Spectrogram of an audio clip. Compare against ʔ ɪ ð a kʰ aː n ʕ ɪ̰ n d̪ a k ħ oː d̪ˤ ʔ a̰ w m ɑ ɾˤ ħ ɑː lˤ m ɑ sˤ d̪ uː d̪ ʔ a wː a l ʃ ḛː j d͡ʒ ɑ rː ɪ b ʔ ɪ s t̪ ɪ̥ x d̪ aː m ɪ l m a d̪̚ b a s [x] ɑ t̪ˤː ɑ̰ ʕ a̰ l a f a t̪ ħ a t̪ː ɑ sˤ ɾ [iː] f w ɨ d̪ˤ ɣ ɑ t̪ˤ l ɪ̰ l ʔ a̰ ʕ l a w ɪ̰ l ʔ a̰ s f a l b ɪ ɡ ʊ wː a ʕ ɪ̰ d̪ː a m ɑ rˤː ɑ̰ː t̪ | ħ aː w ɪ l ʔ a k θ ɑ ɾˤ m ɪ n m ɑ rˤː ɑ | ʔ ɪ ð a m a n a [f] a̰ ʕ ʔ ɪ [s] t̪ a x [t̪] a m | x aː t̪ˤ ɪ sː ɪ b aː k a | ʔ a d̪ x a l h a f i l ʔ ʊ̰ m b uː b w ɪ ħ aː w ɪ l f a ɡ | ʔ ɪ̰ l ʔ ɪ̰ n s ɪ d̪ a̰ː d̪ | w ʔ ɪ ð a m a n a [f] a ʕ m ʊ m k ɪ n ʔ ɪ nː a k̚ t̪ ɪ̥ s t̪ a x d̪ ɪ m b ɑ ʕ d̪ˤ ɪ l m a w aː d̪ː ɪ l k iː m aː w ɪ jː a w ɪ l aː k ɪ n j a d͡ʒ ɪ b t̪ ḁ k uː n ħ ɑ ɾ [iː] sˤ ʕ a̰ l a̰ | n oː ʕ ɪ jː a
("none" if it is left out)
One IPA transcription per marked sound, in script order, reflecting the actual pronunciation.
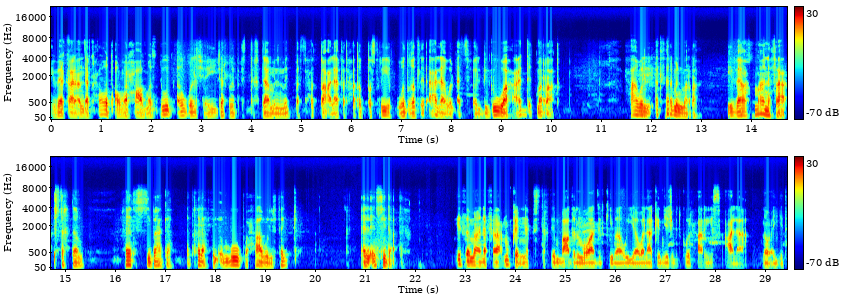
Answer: ħ, iː, f, s, d̪, f, iː

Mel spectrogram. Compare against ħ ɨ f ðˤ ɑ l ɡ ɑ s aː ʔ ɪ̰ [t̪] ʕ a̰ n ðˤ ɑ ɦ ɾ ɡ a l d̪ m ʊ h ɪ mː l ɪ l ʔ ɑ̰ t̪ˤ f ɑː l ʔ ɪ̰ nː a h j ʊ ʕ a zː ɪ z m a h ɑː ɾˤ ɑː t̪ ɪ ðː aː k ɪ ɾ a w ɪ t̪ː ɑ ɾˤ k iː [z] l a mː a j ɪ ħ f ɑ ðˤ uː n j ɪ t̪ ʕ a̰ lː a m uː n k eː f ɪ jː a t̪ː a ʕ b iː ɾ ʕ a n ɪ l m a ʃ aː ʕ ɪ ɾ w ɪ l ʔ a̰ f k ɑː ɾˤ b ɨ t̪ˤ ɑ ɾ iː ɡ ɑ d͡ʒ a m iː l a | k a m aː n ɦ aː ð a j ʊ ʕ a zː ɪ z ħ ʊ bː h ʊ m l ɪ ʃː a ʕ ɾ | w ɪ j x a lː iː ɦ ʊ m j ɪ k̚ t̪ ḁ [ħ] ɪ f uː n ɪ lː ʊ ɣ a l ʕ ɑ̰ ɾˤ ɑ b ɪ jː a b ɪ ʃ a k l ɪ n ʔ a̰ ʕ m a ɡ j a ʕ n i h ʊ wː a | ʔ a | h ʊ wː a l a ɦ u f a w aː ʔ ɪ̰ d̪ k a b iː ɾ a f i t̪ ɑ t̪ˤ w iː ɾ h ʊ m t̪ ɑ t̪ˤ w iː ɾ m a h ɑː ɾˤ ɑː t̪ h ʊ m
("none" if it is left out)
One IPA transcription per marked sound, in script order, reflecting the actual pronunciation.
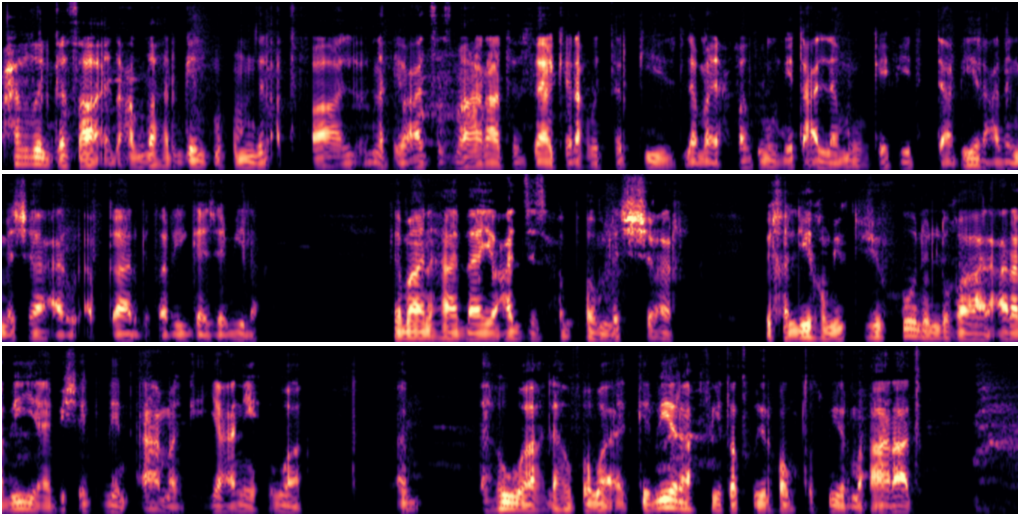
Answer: d̪, z, ʃ

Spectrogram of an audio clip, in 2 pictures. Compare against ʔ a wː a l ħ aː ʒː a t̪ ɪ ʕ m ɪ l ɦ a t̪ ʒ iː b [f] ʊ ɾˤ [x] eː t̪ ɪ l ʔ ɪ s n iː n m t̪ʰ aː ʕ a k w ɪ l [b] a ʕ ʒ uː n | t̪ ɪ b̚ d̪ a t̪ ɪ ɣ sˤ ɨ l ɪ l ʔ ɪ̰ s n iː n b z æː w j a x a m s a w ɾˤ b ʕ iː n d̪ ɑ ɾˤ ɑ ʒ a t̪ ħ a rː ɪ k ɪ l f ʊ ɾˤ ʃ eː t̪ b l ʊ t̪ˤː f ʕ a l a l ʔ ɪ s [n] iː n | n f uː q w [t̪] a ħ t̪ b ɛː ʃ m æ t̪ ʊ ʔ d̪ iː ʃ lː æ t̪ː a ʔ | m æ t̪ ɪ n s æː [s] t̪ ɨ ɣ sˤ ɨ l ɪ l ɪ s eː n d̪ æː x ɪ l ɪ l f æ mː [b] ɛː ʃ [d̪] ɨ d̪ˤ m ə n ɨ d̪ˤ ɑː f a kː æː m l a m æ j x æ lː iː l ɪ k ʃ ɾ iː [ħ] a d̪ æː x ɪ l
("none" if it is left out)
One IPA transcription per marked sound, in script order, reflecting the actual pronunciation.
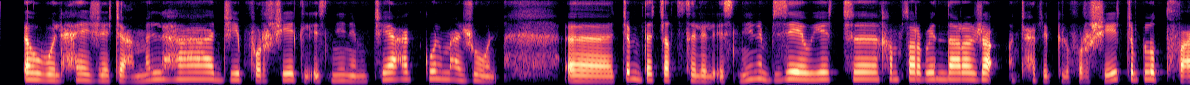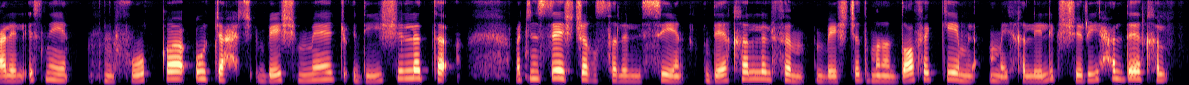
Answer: f, ʃ, m, n, t̪, ʃ, b, t̪, ħ

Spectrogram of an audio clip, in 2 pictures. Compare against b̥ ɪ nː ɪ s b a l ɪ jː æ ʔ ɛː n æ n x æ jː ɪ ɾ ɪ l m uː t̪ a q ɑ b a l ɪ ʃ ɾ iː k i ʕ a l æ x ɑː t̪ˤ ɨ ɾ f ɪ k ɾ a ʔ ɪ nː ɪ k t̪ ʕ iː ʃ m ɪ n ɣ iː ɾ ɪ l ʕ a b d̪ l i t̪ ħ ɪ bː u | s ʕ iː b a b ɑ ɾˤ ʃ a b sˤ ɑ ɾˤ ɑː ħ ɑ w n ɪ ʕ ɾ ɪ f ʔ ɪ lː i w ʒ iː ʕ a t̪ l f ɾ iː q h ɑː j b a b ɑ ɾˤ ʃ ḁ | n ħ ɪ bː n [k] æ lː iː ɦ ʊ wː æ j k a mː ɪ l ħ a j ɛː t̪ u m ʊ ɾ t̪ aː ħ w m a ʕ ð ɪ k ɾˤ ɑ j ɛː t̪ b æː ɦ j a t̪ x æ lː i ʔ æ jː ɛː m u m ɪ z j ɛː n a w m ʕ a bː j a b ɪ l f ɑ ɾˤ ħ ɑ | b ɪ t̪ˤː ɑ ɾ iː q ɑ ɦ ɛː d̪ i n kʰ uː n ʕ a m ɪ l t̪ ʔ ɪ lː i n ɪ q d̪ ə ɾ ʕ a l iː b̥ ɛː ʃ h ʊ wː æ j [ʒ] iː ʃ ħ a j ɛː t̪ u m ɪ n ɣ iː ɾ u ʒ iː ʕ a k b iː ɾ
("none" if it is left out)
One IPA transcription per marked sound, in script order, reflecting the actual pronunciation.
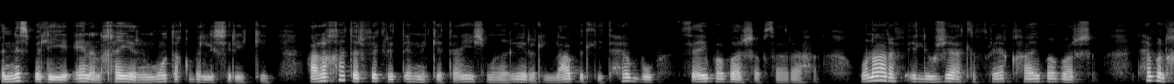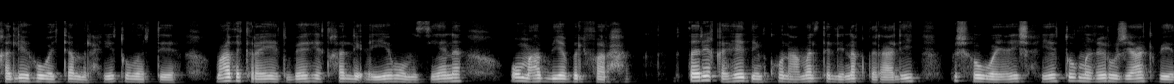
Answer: x, ʕ

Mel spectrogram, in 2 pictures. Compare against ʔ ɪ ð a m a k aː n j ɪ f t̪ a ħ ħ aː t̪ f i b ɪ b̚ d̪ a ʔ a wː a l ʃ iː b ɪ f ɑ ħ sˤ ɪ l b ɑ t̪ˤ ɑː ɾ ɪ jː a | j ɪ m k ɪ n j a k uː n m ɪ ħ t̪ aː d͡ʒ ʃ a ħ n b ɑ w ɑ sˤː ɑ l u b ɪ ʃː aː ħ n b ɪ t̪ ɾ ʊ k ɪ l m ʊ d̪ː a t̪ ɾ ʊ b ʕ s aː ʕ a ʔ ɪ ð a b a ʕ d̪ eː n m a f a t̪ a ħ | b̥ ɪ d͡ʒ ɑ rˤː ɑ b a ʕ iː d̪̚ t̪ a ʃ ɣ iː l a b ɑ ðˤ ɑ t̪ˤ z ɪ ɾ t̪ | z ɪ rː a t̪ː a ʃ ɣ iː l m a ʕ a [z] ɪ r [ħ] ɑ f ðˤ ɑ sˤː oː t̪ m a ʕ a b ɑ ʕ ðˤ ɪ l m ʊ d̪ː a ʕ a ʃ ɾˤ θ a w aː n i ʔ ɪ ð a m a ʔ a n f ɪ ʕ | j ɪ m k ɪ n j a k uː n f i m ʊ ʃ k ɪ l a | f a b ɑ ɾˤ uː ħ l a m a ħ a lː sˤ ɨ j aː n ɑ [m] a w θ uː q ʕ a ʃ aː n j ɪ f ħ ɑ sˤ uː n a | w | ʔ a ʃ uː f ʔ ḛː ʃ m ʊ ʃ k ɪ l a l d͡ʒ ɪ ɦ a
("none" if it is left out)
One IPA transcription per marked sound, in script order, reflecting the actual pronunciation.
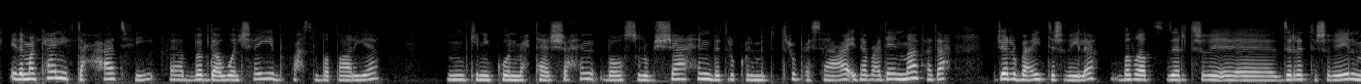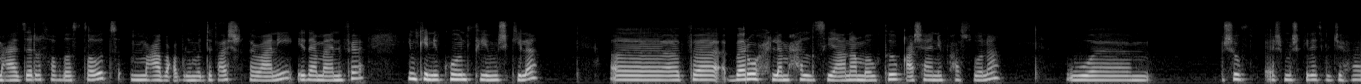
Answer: z, x, m

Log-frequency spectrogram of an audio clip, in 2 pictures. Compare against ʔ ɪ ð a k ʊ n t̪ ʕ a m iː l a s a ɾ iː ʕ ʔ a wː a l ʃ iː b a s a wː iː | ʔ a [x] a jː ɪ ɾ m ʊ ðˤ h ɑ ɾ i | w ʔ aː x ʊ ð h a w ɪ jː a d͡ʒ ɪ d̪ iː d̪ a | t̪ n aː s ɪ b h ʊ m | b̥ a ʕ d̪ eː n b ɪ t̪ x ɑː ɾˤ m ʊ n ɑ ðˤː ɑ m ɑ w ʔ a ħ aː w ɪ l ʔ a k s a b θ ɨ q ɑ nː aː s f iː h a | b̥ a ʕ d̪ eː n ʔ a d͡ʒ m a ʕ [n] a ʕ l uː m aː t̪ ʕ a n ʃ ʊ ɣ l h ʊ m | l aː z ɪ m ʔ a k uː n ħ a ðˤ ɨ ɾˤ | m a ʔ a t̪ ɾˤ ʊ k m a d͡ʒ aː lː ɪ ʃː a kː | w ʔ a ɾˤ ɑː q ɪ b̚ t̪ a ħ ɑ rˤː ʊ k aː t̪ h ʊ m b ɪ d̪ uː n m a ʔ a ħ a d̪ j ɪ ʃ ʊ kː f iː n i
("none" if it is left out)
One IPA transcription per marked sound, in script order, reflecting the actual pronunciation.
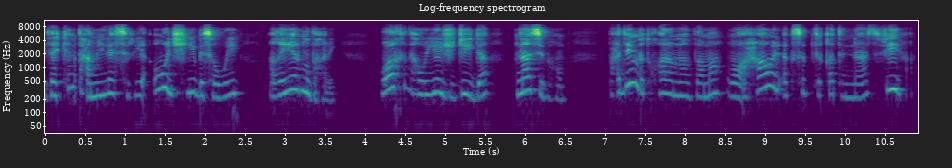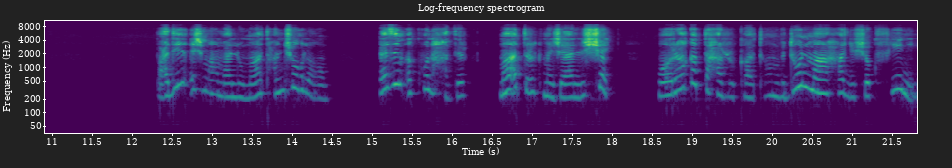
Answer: ɣ, m

